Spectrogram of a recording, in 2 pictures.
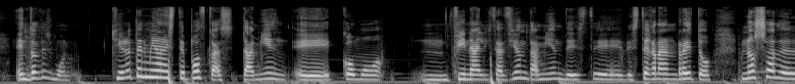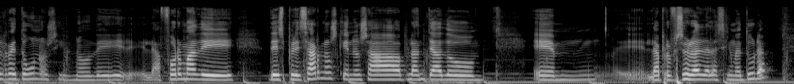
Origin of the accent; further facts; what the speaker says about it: Gijón, Asturias, Spain; moved away as an adult; now in Granada, Spain; yo eh, nací en, una ciudad al norte de, de España, en Asturias, se llama Gijón. Y eh, bueno, desarrollé en, Gijón toda mi vida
